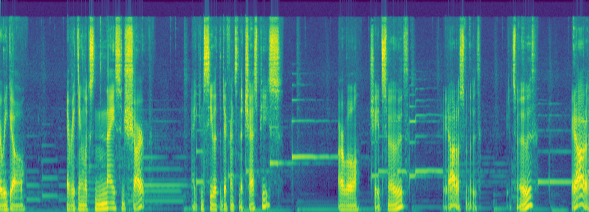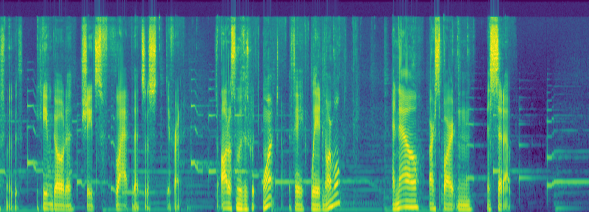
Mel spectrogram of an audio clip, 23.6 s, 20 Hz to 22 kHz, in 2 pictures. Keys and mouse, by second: 0.7 ctrl+s, 1.0 shift+middle drag, 1.5-1.9 middle drag, 2.0 middle drag, 2.6 middle click, 3.3 click, 4.8 click, 5.9 click, 6.4-7.3 right drag, 8.0-8.7 right drag, 9.2 right click, 10.2-11.4 right drag, 11.7-12.6 right drag, 13.8-14.9 right drag, 15.5-16.3 right drag, 18.3 middle click, 18.7 shift+middle drag, 19.1 click, 20.3 shift+middle drag, 20.7-21.1 shift+middle drag, 21.5 ctrl+s.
